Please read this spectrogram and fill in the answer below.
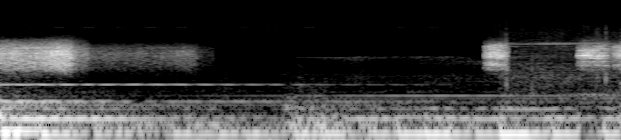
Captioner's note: Static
